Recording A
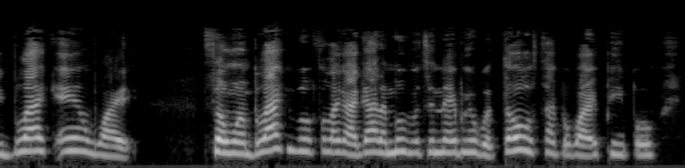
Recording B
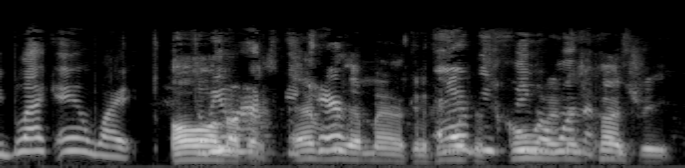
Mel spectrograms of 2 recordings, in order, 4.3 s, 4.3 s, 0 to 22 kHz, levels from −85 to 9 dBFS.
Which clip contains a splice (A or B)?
B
